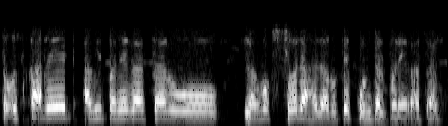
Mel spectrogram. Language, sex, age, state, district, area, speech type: Urdu, male, 45-60, Bihar, Khagaria, urban, conversation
